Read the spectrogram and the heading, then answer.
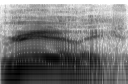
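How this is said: It is said with a sarcastic tone.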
